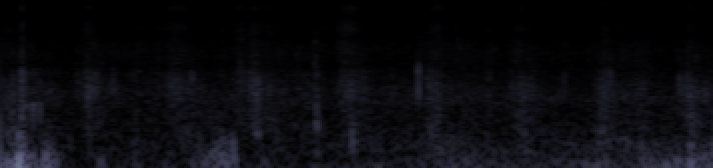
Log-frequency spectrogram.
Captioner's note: footsteps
